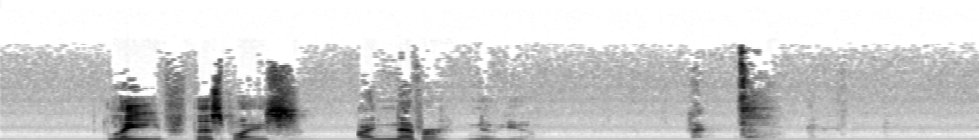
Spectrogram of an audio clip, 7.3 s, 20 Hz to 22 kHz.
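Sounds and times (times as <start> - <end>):
steady low electrical hum: 0.0 - 7.3
speech: 0.8 - 4.0
single sneeze: 5.2 - 6.2.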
